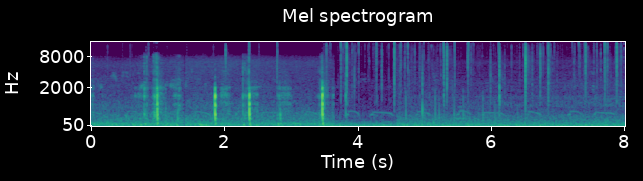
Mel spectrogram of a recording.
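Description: A chef's knife chopping green onions on a wooden cutting board: four sharp chops in the first half. Then a wood fire crackling with rapid small pops, with faint short animal calls repeating.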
